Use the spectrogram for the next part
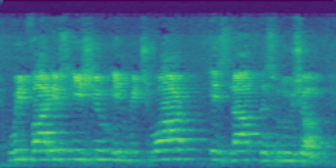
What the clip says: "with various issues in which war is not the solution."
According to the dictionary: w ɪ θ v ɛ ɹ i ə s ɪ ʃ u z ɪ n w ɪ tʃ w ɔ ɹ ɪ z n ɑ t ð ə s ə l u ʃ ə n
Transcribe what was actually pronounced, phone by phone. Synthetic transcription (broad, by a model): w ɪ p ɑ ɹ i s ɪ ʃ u ɪ n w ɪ tʃ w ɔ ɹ ɪ z n ɑ t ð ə s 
